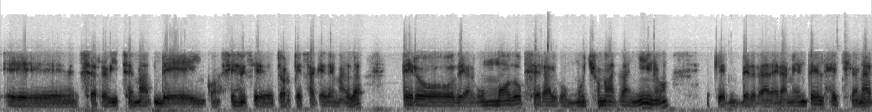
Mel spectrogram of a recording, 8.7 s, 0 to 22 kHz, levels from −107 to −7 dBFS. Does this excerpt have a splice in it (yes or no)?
yes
